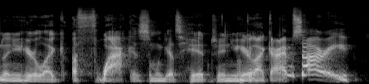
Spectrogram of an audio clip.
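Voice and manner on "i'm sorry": very high, shrill, squeaky goblin voice. Narrating what the players hear, voicing a goblin after a thwack: goblin voice. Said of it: "They definitely sound like goblin voices".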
